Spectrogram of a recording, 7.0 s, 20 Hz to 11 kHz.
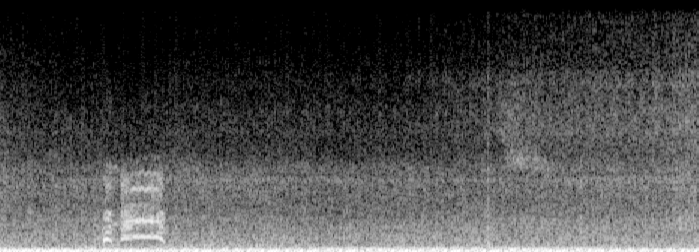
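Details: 1975 Chevy C10 with 454 big-block V8, carbureted, just after a new fuel pump restored fuel delivery: deep, even burble at a steady idle, no misses, knocks or stumbles; normal idle.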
